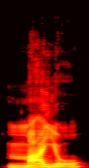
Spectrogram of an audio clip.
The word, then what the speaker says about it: mayo: Mayo is May, not mayo, which is something that goes on a sandwich.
